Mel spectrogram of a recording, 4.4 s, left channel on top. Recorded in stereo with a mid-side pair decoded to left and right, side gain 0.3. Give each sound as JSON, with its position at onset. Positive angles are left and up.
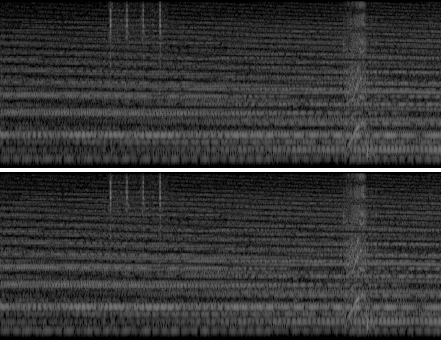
{"t": 0.0, "sound": "a drone", "azimuth_deg": -10}
{"t": 1.1, "sound": "scissors", "azimuth_deg": 10}
{"t": 3.4, "sound": "a zipper", "azimuth_deg": -10}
